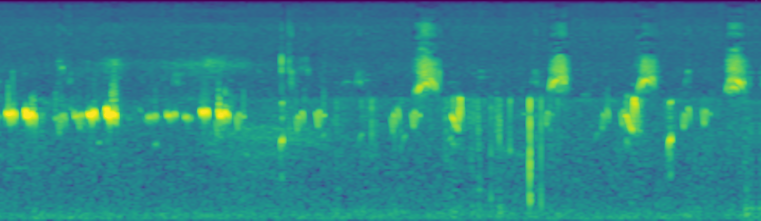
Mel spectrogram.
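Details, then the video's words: Female quail calling: short paired chirps repeated in quick runs, with another bird giving higher squeaky notes and a sharp click midway. "Female Quail Calling karkari Maadi Ki Awaz"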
